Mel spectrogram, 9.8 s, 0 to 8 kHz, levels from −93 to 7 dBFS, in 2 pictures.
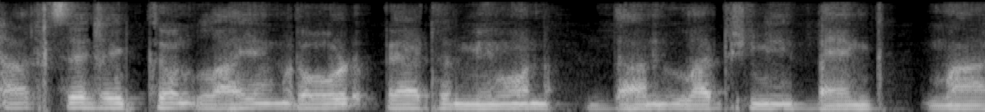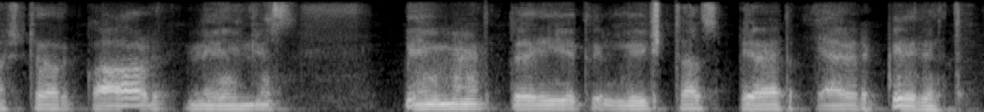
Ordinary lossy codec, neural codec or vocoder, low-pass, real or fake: AAC, 32 kbps; codec, 24 kHz, 1.5 kbps, HILCodec; 7.2 kHz; fake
